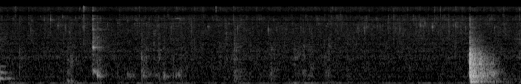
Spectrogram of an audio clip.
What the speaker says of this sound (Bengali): এখন আমি হাঁড়িতে এই অল্প একটু মৌরি দিচ্ছি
